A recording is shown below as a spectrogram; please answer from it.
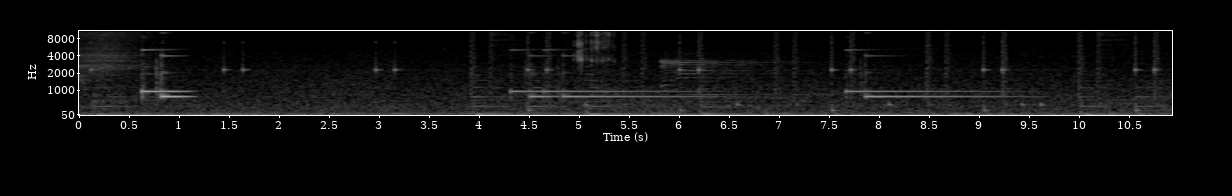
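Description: Electric doorbell chiming a two-note ding-dong, high then low, three times: a short one about half a second in, then two more with longer ringing notes around four and eight seconds in. Soft background music runs underneath.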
